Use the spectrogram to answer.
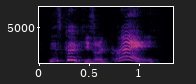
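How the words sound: It is said relaxed and varied.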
